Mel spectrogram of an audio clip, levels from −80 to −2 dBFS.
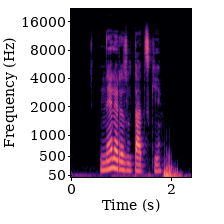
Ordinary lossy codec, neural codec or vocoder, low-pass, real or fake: none; none; 19.8 kHz; real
